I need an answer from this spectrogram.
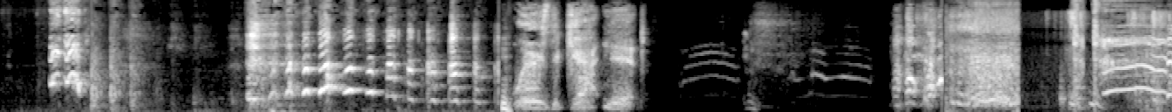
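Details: Kittens calling indoors with drawn-out, wavering meows and caterwauls, rising and falling in stacked tones, while people talk and laugh loudly around them; a few thin squeaks come in a quieter stretch near the middle.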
